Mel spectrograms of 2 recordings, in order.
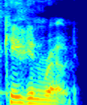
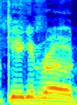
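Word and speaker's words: Kegan Rodhe: So, Keegan Road, which All right, we're going to remember we make the rules on how it's pronounced. It's Keegan Road. It's Keegan Road, baby.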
